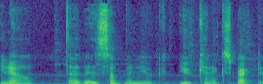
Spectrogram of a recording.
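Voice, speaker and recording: A man's quiet, monotone voice with flat intonation, fairly low in pitch, at a very fast pace. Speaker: camera gear youtuber. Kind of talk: casual vlog review. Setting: at home, kids sleeping nearby. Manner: quiet, hushed.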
